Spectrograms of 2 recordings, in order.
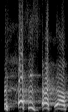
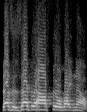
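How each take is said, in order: First: Repeated through laughter, higher; laughing. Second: Said in the usual way. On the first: Real, not acted. Host repeating his point to the cohost, laughing. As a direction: say it again while laughing.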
